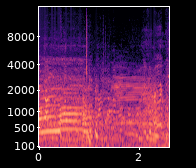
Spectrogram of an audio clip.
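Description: A dairy cow with six teeth, standing with her bull calf at the Aronkola cattle market in Pabna, gives a loud, drawn-out moo close by while people talk over the market bustle.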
